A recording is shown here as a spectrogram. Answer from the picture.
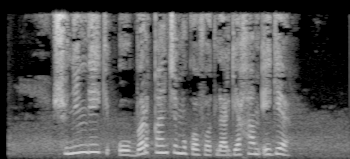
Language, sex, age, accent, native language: Uzbek, female, under 19, Navoiy, Uzbek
